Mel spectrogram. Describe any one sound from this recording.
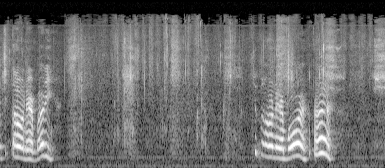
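A dog whines and yowls close by in short, rising and falling bursts.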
